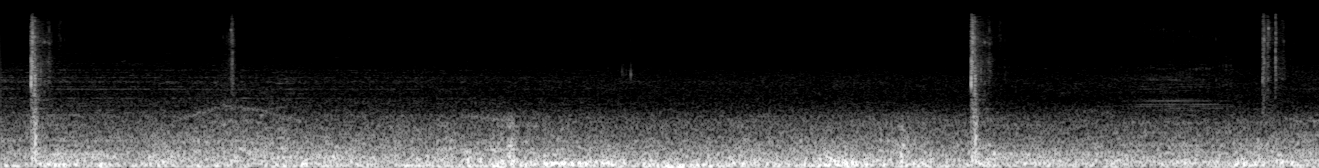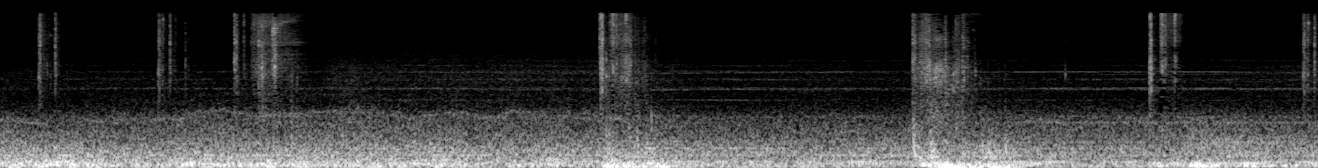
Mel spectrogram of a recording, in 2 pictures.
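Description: Short interface clicks sound now and then.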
